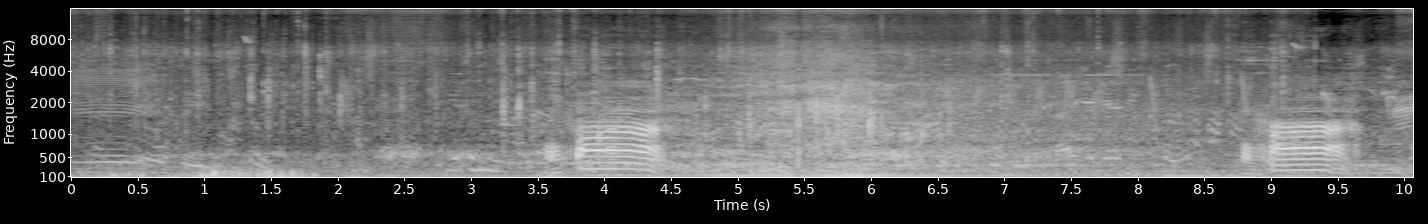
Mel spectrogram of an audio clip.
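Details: Cows and calves of a village herd returning to their barn: two short, higher moos about five seconds apart over a busy background of footsteps, rumbling and faint voices.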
